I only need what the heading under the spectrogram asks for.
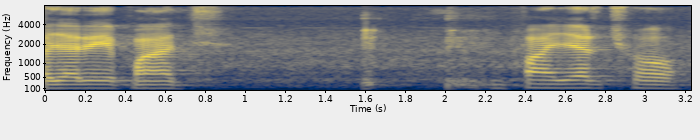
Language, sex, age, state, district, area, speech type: Odia, male, 18-30, Odisha, Balangir, urban, spontaneous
